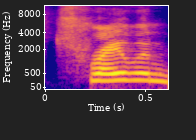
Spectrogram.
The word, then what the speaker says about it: Treylon: i'll give you that but it's treylon burks yes traelin burks all right s smith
